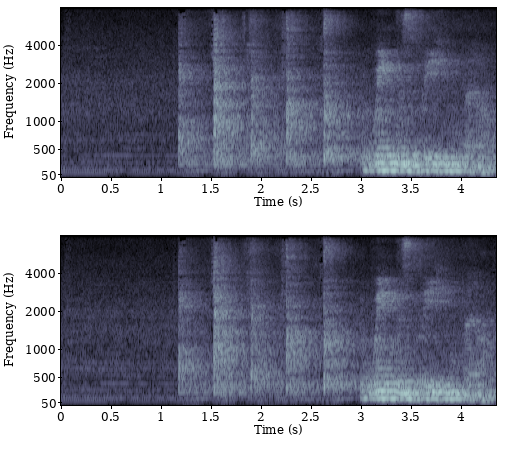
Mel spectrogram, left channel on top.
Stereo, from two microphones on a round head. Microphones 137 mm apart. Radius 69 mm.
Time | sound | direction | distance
1.2 | running footsteps | 15° right (ahead or behind) | 1.6 m
3.0 | a man speaking | 50° right (ahead or behind) | 1.1 m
